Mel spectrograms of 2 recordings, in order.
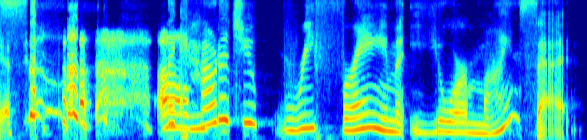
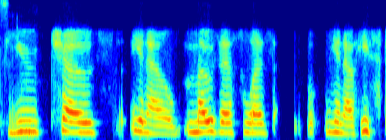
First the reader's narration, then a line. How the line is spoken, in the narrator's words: he stuttered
